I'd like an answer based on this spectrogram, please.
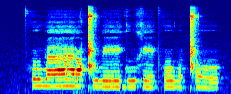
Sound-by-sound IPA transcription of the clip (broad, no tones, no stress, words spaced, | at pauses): pʰo wæː ɾɒǁu βeːɡuːxeː pʰoβoǁoː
